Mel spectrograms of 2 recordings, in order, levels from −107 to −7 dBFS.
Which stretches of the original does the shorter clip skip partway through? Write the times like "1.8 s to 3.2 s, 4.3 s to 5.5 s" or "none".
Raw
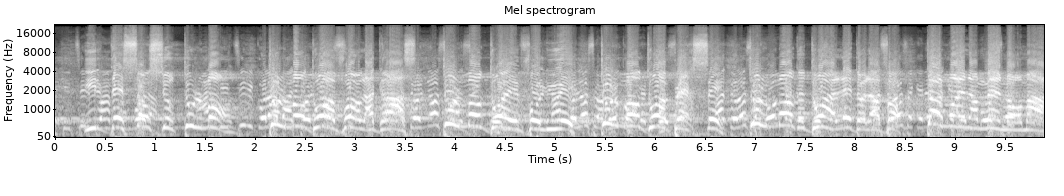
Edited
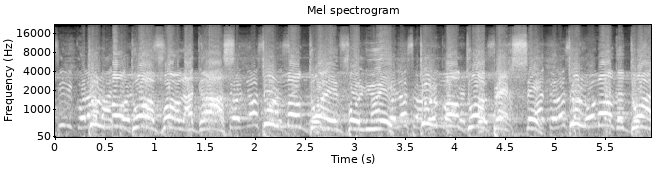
none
